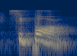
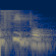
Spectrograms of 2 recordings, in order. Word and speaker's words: cipó: Cipó, eu não falo cipo, eu falo cipó. A sílaba tônica está no pó, né? Termina em O, leva acento.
